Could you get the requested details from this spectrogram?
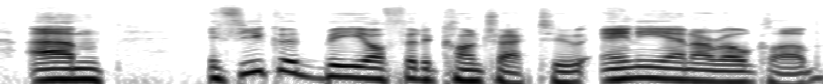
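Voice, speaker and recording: With an Australian accent, this man is talking. The rise and fall of his pitch is ordinary. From New South Wales, Australia. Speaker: podcast host. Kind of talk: interview.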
